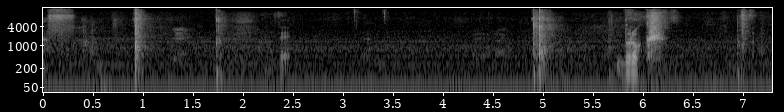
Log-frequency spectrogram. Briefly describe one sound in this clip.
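A volleyball is struck with dull, sharp slaps.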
